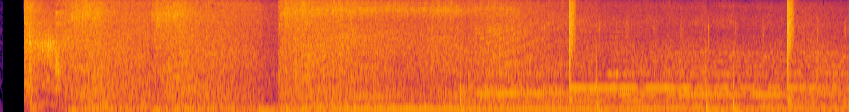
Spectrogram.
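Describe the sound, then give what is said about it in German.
A short intro jingle built around a loud car engine revving and roaring, with a steady humming drone, sharp clicks and sweeping accents layered on top. No one speaks. “Hier kommt jetzt noch kurz das Intro und dann geht's weiter mit dem legendären AMG Hammer und dem noch viel legendäreren Erhard Melcher.”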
